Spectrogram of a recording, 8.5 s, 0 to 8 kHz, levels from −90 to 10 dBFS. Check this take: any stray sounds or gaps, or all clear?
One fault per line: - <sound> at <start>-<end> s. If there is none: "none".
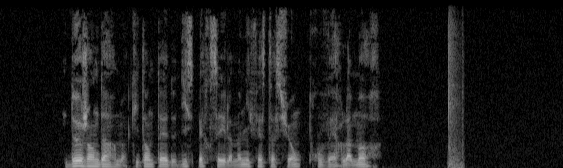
- squeak at 6.7-7.0 s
